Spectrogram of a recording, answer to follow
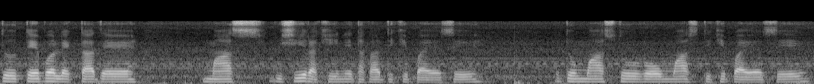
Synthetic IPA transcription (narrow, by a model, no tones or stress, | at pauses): tutebəlek̚tade | masbisiɾakʰinit̪ʰakadikʰipajəse | tumastuɾɔmasdikʰipajəse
